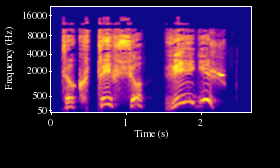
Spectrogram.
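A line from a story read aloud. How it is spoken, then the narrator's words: Exclamation. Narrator (Russian): воскликнула она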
